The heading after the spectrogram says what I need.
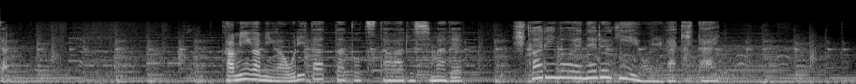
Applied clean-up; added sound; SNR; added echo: none; none; none; none.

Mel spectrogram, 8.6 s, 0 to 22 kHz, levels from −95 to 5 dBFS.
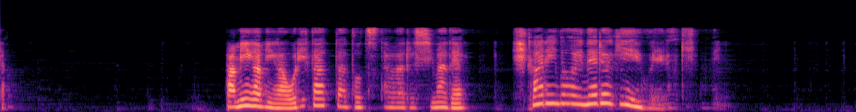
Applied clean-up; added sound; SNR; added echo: neural mask model DeepFilterNet 3.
